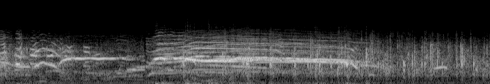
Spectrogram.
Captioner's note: cheering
